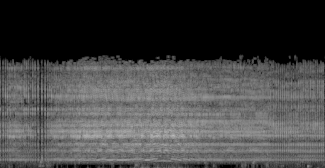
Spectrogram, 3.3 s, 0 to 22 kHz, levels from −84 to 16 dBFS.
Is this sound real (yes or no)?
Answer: yes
